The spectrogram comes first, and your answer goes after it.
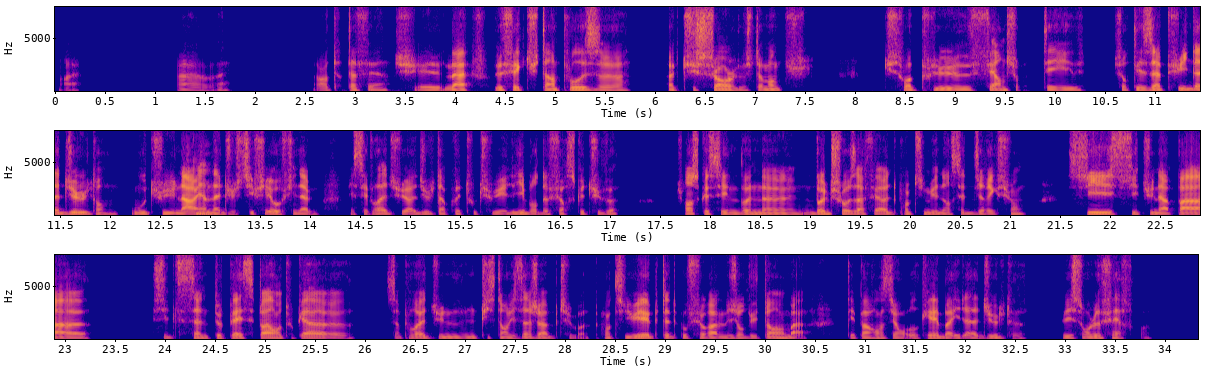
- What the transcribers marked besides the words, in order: none
- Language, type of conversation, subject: French, advice, Comment gérez-vous la pression familiale pour avoir des enfants ?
